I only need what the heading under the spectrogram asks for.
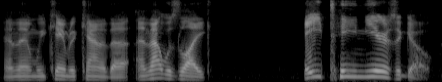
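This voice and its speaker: A man's voice: mid-range voice, very animated, normal speed, sharp tone, smooth, no echo. A man from Mexico with an English accent, hosting a livestream and reading out viewer questions in an upbeat way before answering them. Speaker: show host.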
